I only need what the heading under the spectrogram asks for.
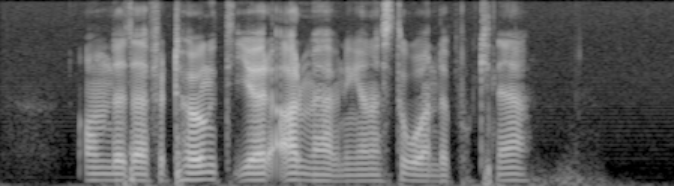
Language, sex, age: Swedish, male, 28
